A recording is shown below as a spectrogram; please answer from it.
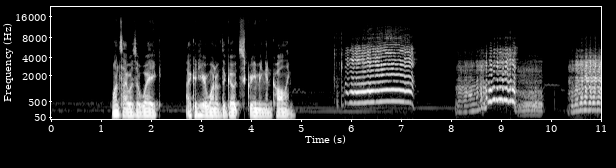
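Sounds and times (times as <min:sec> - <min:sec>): goat bleating: 0:05.7 - 0:07.4, 0:08.1 - 0:11.0.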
